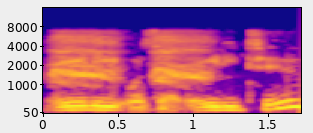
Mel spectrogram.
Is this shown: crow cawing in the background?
yes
